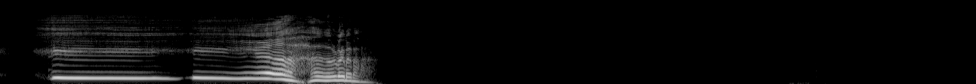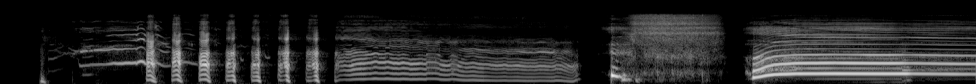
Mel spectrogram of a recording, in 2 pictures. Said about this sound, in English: Yawns is contagious. They contagious. Even make my eyes water. Every time I yawn, I got my eyes watering out here.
